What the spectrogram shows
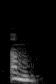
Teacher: bilabial nasal ialah bunyi m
